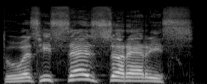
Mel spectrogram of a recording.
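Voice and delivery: high, loud appeal; urging. A narrator's reading. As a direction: press him urgently to obey. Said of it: "Dre urged".

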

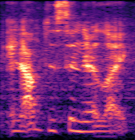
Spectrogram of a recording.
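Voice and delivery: ordinary talk

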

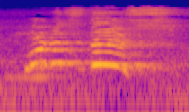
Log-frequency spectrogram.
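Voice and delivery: high, loud shocked cry of disbelief; outraged shock. Acted. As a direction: shriek it out, offended by the gift. Wife outraged at the gift.

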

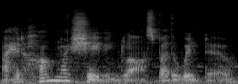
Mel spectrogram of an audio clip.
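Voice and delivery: usual speaking voice

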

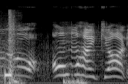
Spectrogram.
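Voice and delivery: ordinary talk

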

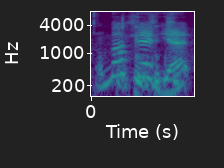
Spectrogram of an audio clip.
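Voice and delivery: high silly mocking voice. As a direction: echo him in a goofy high voice. Mocking teammate's line.

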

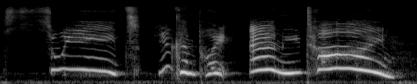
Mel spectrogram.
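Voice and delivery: high, excited praise with drawn-out ending; gush, stretching the last word; delighted. Acted. Thanks the players after the game, delighted.

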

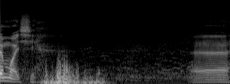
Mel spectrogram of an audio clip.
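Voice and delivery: ordinary talk, nothing marked

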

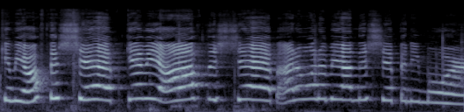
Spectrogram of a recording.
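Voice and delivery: high, wailing plea to escape; hammed-up panic; panicked pleading. Pretend panic on the haunted ship.

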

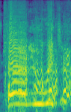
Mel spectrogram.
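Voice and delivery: high, slow pleading mimic laughing; imitating the caller. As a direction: squeak it out like the panicked man. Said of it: "he said".

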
